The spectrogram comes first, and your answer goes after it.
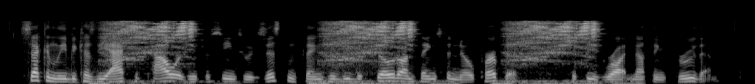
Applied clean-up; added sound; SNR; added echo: classical method spectral subtraction.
